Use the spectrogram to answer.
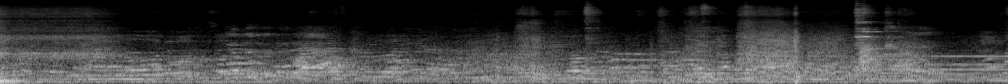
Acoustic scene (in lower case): cafe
